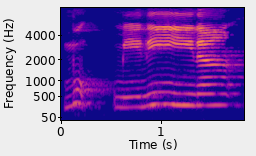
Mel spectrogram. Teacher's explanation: Wahum ala, hum dibaca jelas, ala 2 harokat panjangnya sama dengan malu, ma yaf'aluna, sama-sama 2 harokat, bil mu'minina, kita tekan lam sukun, kemudian juga kita menahan suara di hamzah sukun, mu'minina, suara dan aliran angin terputus ya, tertahan. Minina.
